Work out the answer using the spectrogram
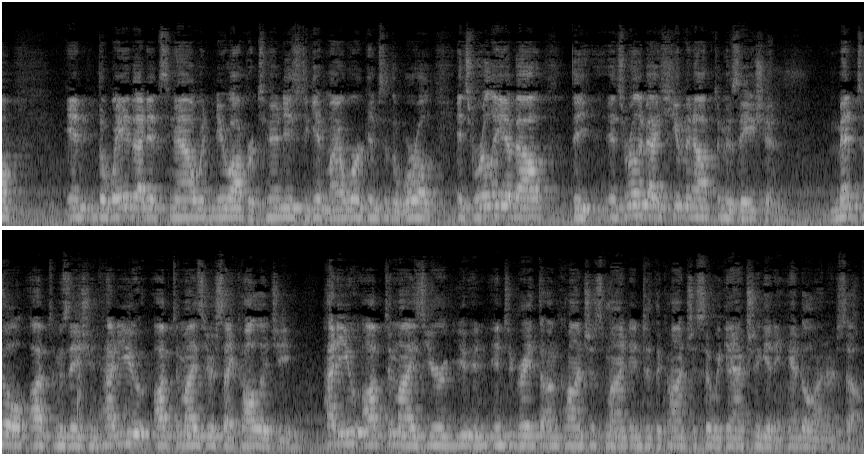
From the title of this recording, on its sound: Live Lecture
